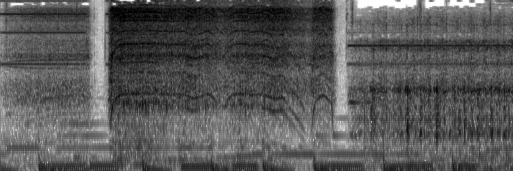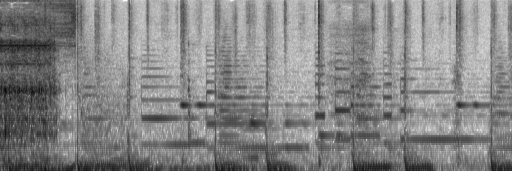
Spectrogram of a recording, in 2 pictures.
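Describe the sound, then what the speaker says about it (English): Drilling countersinks into aluminum extrusion for flathead machine screws on an open-frame mini-ITX PC build, with bursts of high-pitched whirring bit noise at the start, then rhythmic clicking and ratcheting mechanical sounds, close and fairly loud, with no talk. "I'm going to drill it down just a little bit so they sit flush."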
